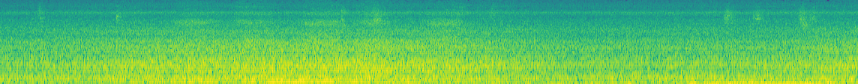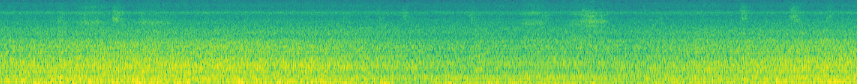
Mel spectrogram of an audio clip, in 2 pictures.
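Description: A small paintbrush taps softly against a paint jar.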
